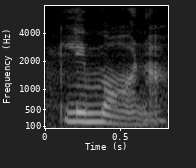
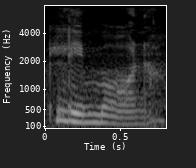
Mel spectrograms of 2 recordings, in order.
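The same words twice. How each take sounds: The two takes are said the same way.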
